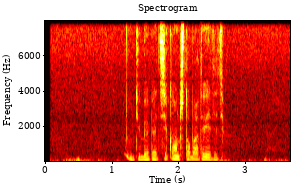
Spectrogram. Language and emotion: Russian, angry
